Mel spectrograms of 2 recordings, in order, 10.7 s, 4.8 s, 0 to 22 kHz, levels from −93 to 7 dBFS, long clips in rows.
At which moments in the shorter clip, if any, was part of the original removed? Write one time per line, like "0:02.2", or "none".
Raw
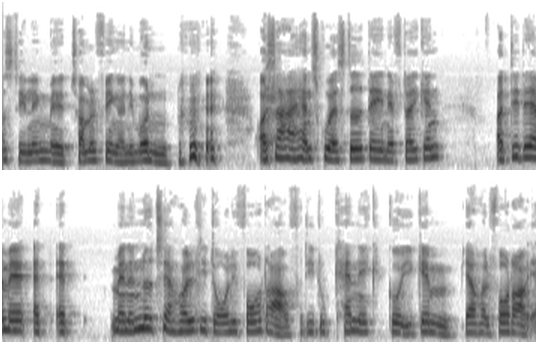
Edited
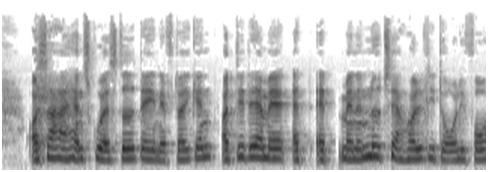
0:02.1
0:03.3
